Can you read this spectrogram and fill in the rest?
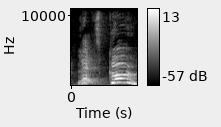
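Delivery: high, loud shout; an excited young wolf shouting to the pack; eager shout. A narrator's reading. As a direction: call out to the pack, eager to lead. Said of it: "shouted Wilf".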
